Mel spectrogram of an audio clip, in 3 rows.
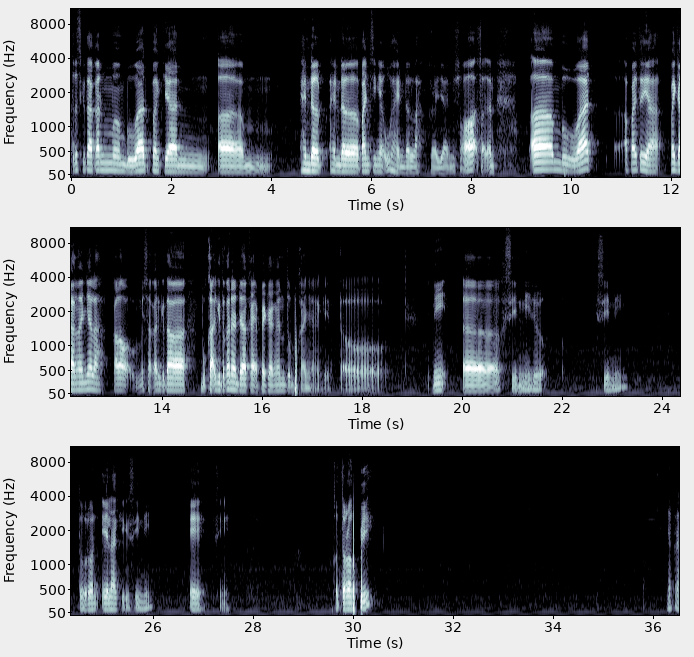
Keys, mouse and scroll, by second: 0.3 Tab, 0.6 shift+a, 2.2-2.6 scroll down 5, 2.8 g, 3.7 shift+middle click, 4.0 s, 7.5 Delete, 8.0 shift+a, 9.9 g, 10.7 middle click, 11.1 s, 12.8 KP_1, 13.1 Tab, 13.3-14.4 scroll up 3, 13.7 ctrl+r, 14.4 click, 14.9 Delete, 15.9 shift+middle click, 16.4 click, 18.3 middle click, 19.0 KP_1, 19.3-19.6 scroll up 3, 19.5 shift+middle click, 19.9 click, 21.1 e, 23.9 e, 25.6 e, 28.0 e, 29.8 click, 30.6 ctrl+b, 32.9 click, 33.3 ctrl+b, 34.6 scroll up 4, 34.9 shift+middle click, 35.2 middle click, 36.1 ctrl+b.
